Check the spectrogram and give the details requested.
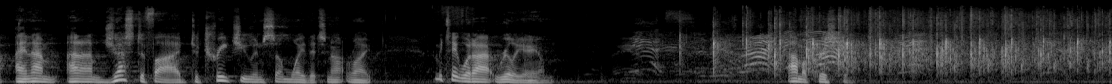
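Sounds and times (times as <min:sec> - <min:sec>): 
speech: 0:00.1 - 0:05.6, 0:07.9 - 0:08.6
audience clapping: 0:06.7 - 0:11.1.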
